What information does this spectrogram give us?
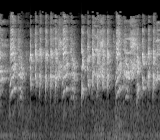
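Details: Eurasian tree sparrow; fighting chatter; fighting between rival sparrows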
